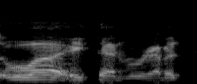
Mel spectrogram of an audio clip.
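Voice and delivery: deep voice with real gravel in it. Discussing the character's voice actor, the speaker quotes the character's line: Yosemite Sam voice. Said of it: "the real deep, gravelly voice".

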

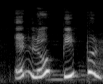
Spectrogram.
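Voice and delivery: fake, put-on Chinese accent. Greeting the audience again after losing it, in a fake chinese accent. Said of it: "I got it back".

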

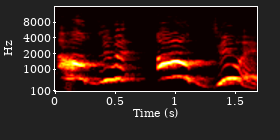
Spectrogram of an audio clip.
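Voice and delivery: very high, very loud, eager excited yell. A party guest volunteers to be the bunny, excited yell. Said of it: "He yelled real excited".

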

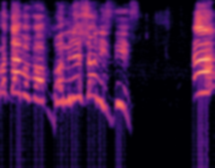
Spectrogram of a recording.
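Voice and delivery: screaming. Scolding someone for dumping waste on the farm: screaming. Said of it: "Why is he screaming?".

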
